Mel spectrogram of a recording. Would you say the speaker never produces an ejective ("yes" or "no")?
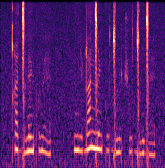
yes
